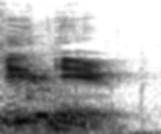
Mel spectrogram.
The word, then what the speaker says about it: Gyllenhaal: Gyllenhaal. No, it's not G. It's Gyllenhaal.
